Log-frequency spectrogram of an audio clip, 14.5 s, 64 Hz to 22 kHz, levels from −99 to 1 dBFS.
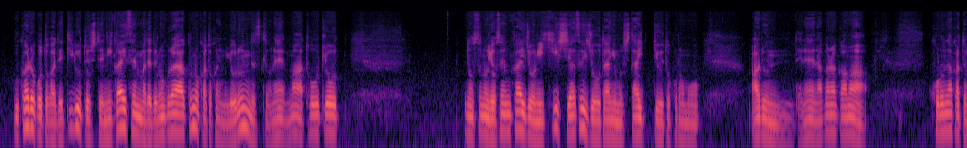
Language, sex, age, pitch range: Japanese, male, 40-59, 95-130 Hz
